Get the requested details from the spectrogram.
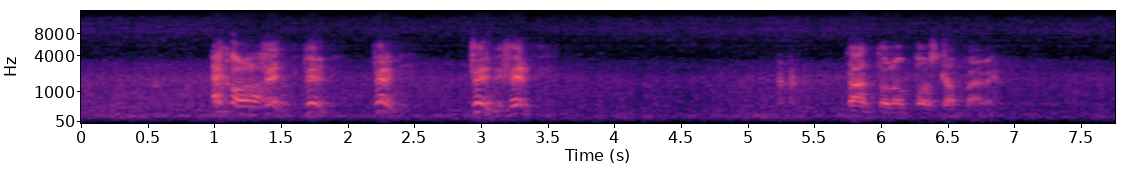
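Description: A man speaks loudly outdoors.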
